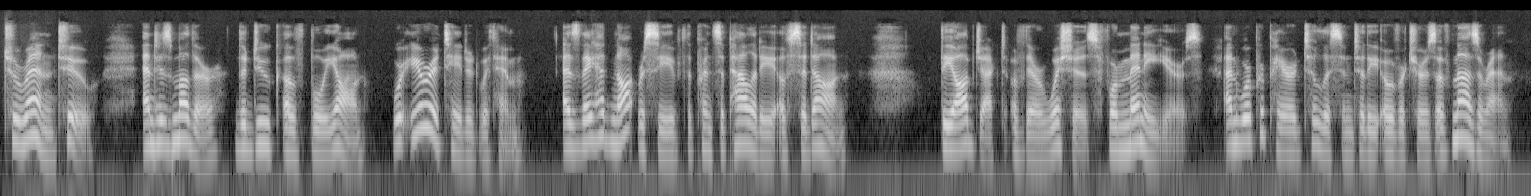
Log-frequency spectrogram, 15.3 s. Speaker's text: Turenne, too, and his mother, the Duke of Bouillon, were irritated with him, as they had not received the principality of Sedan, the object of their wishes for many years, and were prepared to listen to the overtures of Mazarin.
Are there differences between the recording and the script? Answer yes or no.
no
